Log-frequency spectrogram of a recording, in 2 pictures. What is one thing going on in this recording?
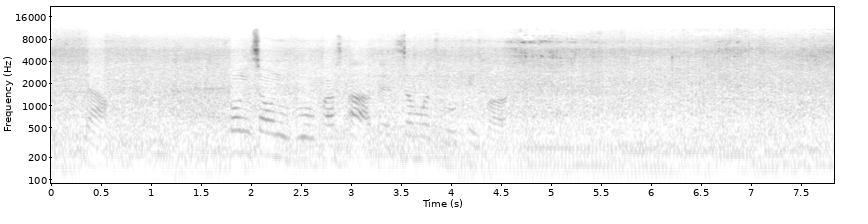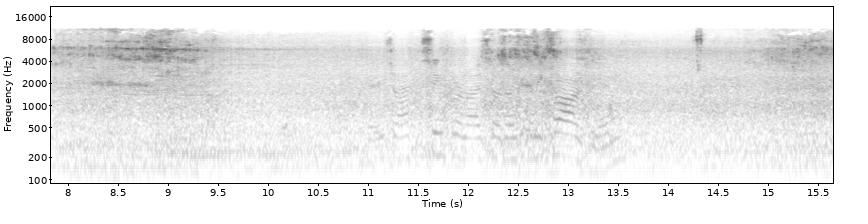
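Traffic rumbles steadily along a city street.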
